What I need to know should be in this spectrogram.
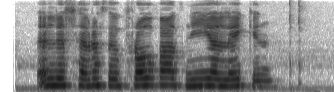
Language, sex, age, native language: Icelandic, female, 30-39, English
